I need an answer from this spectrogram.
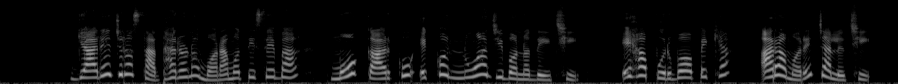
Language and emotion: Odia, happy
